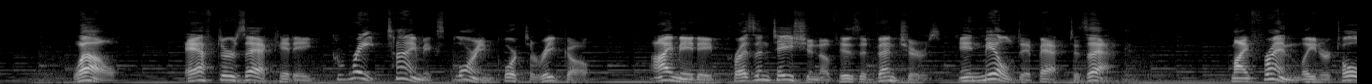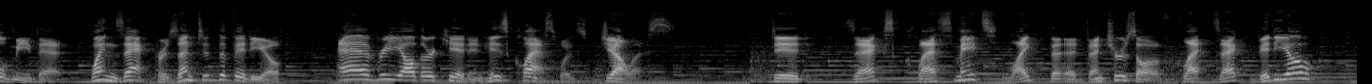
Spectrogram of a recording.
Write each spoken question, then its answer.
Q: Did Zack's classmates like the Adventures of Flat Zack video?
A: Yep, apparently, all of Zack's classmates were jealous because he had the very best adventures.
